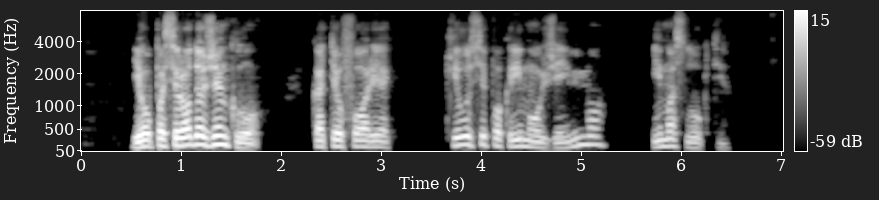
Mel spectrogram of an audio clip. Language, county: Lithuanian, Kaunas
